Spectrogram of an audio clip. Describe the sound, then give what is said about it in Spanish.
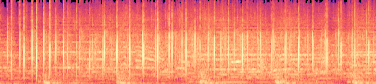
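A street crowd on Calle Feria applauds the Señor de la Paz procession as the costaleros carry the float through a light drizzle. Many sharp individual claps rise out of a steady, continuous round of applause. “Aplausos aquí en la calle Feria. Repito, un esfuerzo muy grande de los costaleros.”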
